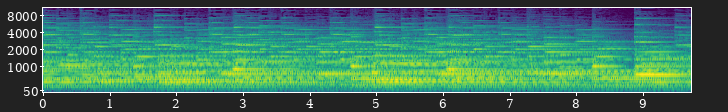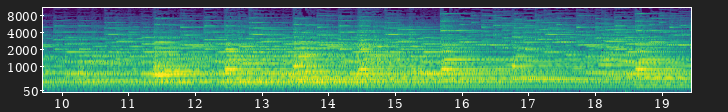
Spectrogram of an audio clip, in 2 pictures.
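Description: The Laura Spelman Rockefeller Memorial Carillon being played from its baton keyboard: many bronze bells struck in quick, overlapping notes, each ringing on under the next. The high notes break off briefly about nine seconds in, then the music resumes.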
